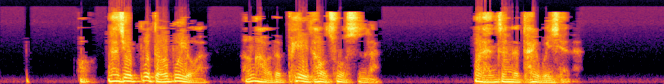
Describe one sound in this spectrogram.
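A middle-aged man speaks calmly and warmly over an online call.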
